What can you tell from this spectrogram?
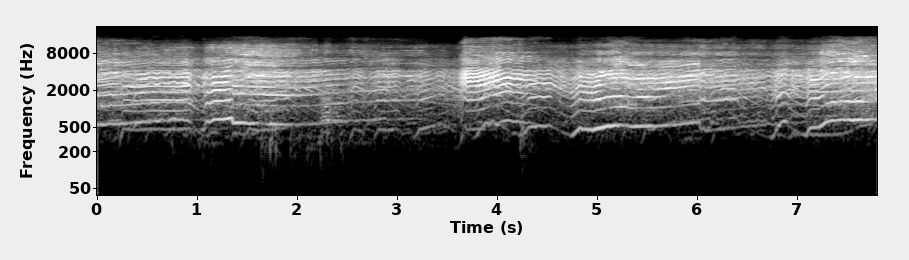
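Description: Several 1/10-scale nitro RC cars' small glow-fuel engines running at high revs, a high whine that rises and falls in pitch as the cars accelerate and brake around the circuit. A sharp rising rev bursts in a little before halfway.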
